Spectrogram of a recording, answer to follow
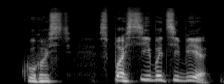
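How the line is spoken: Exclaiming. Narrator (Russian): воскликнул Чехов

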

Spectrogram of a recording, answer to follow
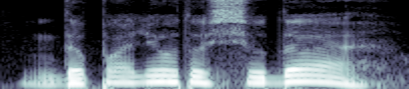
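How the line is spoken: Gloomy reply. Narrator (Russian): уныло отозвался доктор Бреннер

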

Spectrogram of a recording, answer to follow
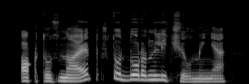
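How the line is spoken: Snorted. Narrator (Russian): хмыкнула Сашка

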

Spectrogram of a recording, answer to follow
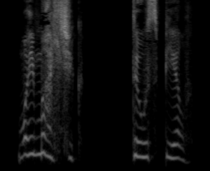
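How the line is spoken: Whispered into hair. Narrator (Russian): прошептал я ему в макушку

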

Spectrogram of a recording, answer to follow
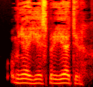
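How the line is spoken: Hoarse. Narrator (Russian): хрипло произнес Серано

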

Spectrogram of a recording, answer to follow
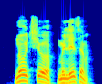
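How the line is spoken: Sighing. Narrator (Russian): Простаков вздохнул

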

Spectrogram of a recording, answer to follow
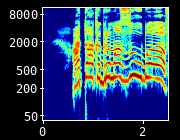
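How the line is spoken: Yelled. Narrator (Russian): заорал Этельен

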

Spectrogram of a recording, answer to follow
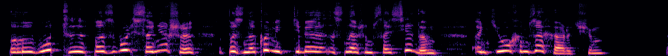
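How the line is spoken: Timid, anxious opening. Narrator (Russian): робко начала Манефа Мартыновна, опасаясь, чтобы дочь не сказала что-нибудь дерзкое

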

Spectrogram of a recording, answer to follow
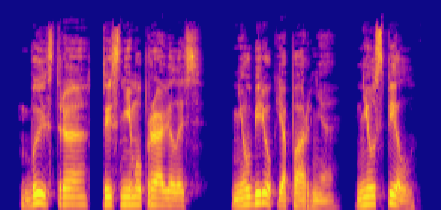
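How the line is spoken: Unexpectedly calm, even tone. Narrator (Russian): неожиданно спокойным ровным тоном, точно речь шла о прогулке в ближайшем парке, Фридман сказал

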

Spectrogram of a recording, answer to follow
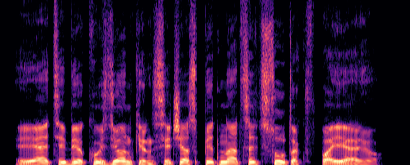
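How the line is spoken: Angry shout. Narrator (Russian): зло крикнул Козлов

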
